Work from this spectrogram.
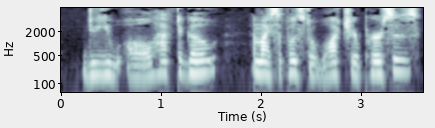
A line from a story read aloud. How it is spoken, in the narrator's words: Teresa snorted again, but in disgust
